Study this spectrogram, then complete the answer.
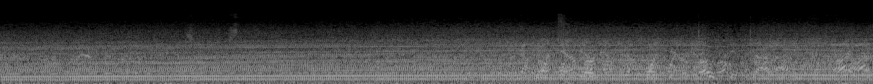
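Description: Race car engine in a racing video game, a steady loud droning whine with layered harmonics held throughout, with a slight rise near the end.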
